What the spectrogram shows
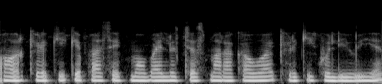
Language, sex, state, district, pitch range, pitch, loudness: Hindi, female, Haryana, Jhajjar, 175-185 Hz, 180 Hz, -15 LUFS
